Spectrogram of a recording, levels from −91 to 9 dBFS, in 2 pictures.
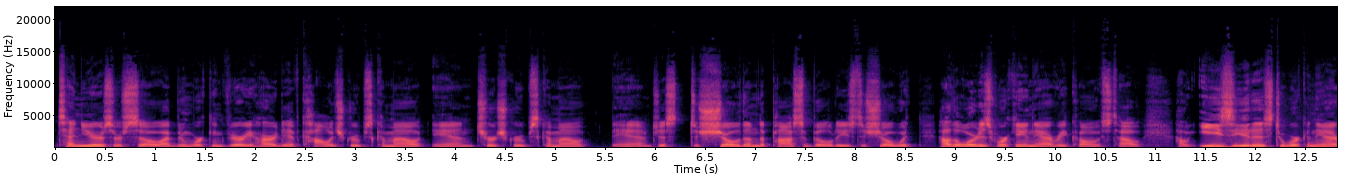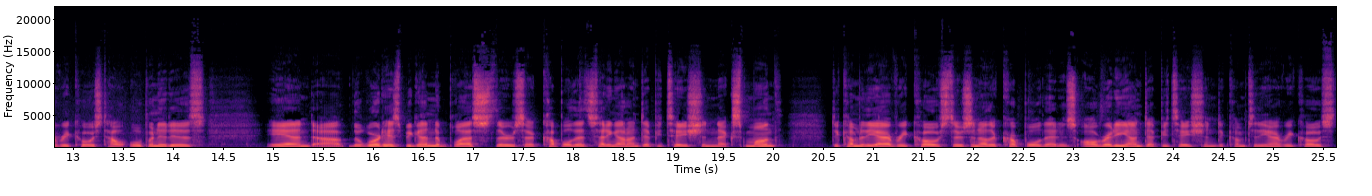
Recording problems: none

